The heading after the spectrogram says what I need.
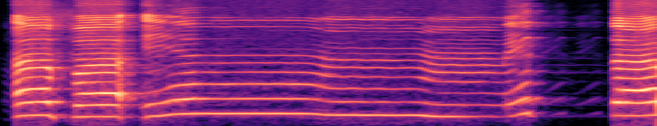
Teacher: اب حمزہ زیر میم ام کریں گے، نون کو نہیں پڑھیں گے۔ اف ام تشدید ہے تو گنہ کیا، ام مت اور پھر تا تشدید ہے دو بار ادا کیا، متا نہیں کرنا، مت اور تا۔ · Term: غنہ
